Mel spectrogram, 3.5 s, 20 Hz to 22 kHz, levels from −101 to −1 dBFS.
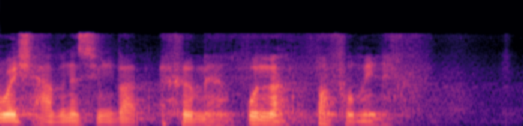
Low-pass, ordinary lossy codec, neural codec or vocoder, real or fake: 7.2 kHz; none; codec, 16 kHz, 1.1 kbps, Voila-Tokenizer; fake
